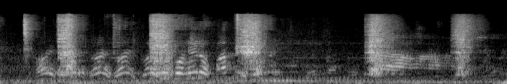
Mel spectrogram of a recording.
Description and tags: Registro de paisaje sonoro para el proyecto SIAS UAN en la ciudad de Palmira.
registro realizado como Toma No 06-voces 1 suave que es bolero parque de los bomberos.
Registro realizado por Juan Carlos Floyd Llanos con un Iphone 6 entre las 11:30 am y 12:00m el dia 21 de noviembre de 2.019
06-voces, 1, bolero, es, No, Of, Paisaje, Palmira, Proyect, que, SIAS, Sonoro, Sounds, Soundscape, suave, Toma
